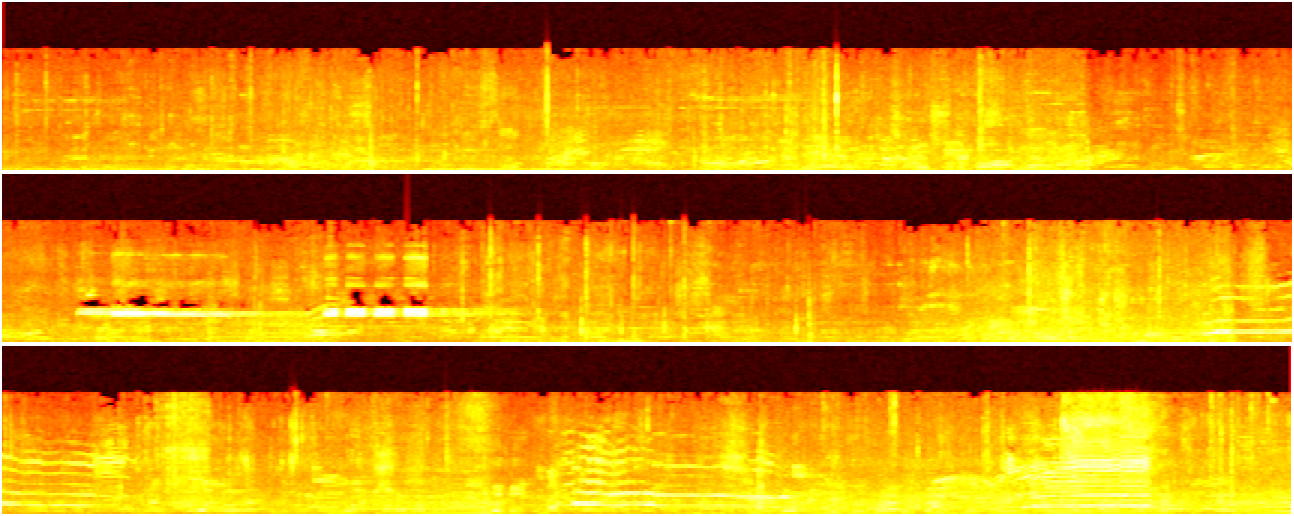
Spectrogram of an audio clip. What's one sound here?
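Men and boys shout and call out across an open field.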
